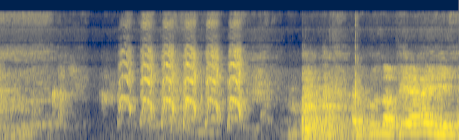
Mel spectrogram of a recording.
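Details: Hand-fed parrot chicks beg with a quick series of pulsed, squeaky calls, seven or so in a burst, followed by a person talking over steady room noise.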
